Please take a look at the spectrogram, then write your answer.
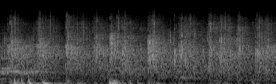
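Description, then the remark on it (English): A crowd claps steadily for a few seconds, a dense, hissy wash of many hands with small surges in loudness, and no voices over it. “You ought to clap better than that.”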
